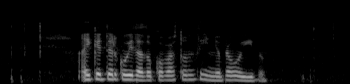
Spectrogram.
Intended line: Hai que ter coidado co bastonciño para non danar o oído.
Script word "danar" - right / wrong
wrong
